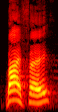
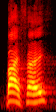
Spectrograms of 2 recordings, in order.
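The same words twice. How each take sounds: The two takes are said the same way.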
